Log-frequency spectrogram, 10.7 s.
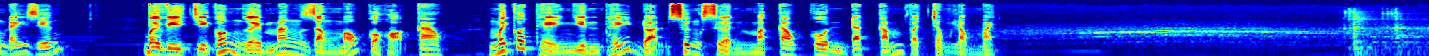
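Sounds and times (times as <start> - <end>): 
speech: 0.0 - 7.6
cold wind blowing: 7.6 - 10.7
doors creaking in the wind: 8.4 - 10.7.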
